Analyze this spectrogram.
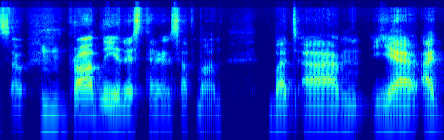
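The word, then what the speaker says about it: Atmane: may maybe I'm just maybe that's the English pronunciation I'm complet like you know the E should be more or less silent in French the the the the last vowels are very um often or not even vowels actually just the last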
